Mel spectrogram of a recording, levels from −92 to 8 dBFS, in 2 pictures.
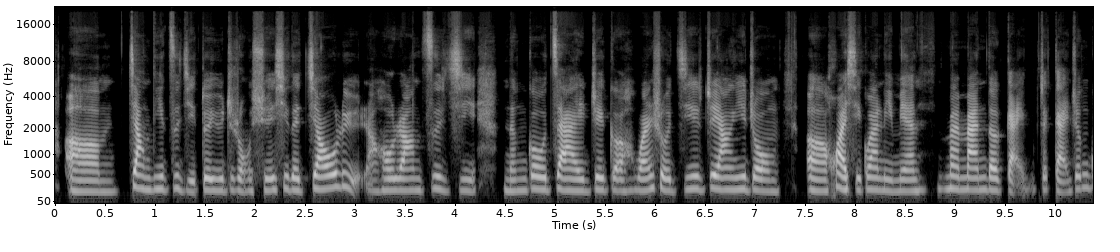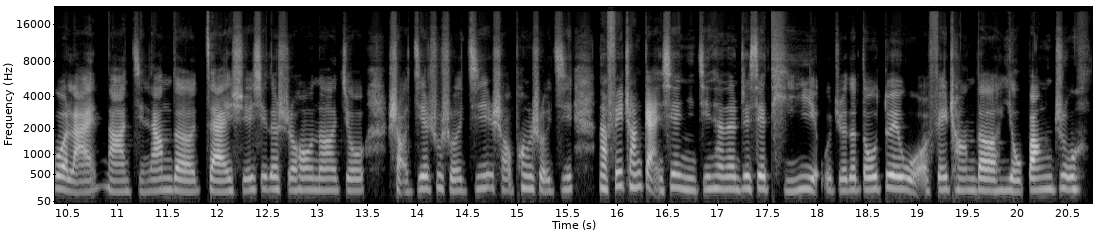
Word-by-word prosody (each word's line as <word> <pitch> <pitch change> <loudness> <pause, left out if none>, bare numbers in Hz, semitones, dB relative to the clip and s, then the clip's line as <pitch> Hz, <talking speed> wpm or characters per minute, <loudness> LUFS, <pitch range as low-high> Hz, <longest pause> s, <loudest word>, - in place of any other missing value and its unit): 嗯， 185 -1 +3
降 235 -3 +5
低 225 +1 -5
自 235 +2 -4
己 185 -3 -4
对 210 +2 0
于 205 0 -5
这 210 - -3
种 195 -1 -5
学 205 +2 0
习 230 +2 +3
的 210 -2 0
焦 230 +4 +4
虑。 270 +9 -5
然 - - -4
后 205 +1 -1
让 210 0 +2
自 220 +1 -1
己 195 0 0 0.3
能 200 0 -8
够 230 -1 +2
在 200 -1 +4
这 215 +3 0
个 200 -1 -2
玩 205 +1 +2
手 210 -4 -1
机 225 +4 -4
这 240 +3 -1
样 215 -1 +2
一 225 +1 -2
种， 200 -3 -1 0.3
呃， 200 -2 +3
坏 215 - +7
习 210 -1 +2
惯 220 -1 +1
里 195 -2 -6
面 195 +1 -2
慢 225 0 -1
慢 215 0 +6
地 210 -2 +3
改 205 - +2 0.2
正 220 - -6
改 175 - +3
正 235 +3 -6
过 230 -1 +2
来。 185 +3 +2
那 185 -1 0
尽 185 -1 -11
量 205 +2 -1
地 190 -3 -1
在 185 0 +3
学 200 +1 -2
习 230 +1 -2
的 225 0 -3
时 210 - -5
候 215 0 -3
呢， 210 0 -4
就 200 -1 -7 0.2
少 - - +1
接 220 +6 -2
触 245 +2 -7
手 200 -2 -5
机、 230 +5 -5
少 250 - -3
碰 235 -2 -6
手 195 - -4
机。 215 +3 -5 0.3
那 235 - +2
非 270 +5 0
常 255 -1 +1
感 260 -6 +6
谢 250 +4 +1
你 220 -2 -7
今 230 +3 -5
天 230 -1 -4
的 225 0 -2
这 235 +2 -2
些 230 +1 +3
提 195 -3 -7
议， 220 +2 -5
我 210 - -12
觉 200 +1 -7
得 215 - -2
都 220 +2 -1
对 235 0 +3
我 220 -1 -2
非 220 +3 -3
常 210 -1 -4
地 205 -2 +2
有 205 -2 -4
帮 215 +3 +3
助。 225 -1 -2
210 Hz, 265 characters per minute, -23 LUFS, 200-225 Hz, 0.3 s, 坏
